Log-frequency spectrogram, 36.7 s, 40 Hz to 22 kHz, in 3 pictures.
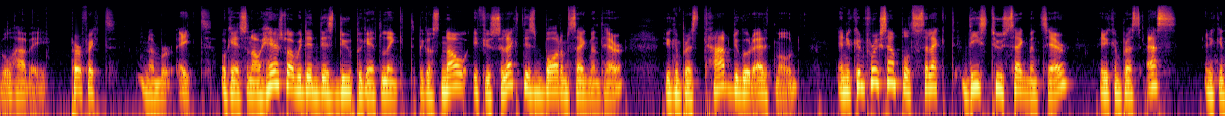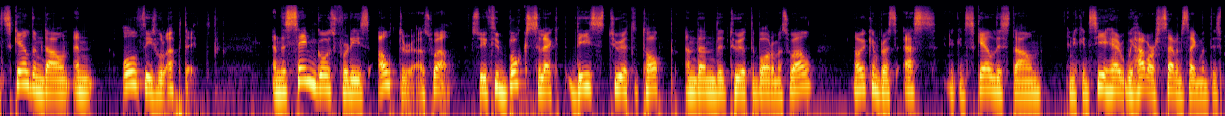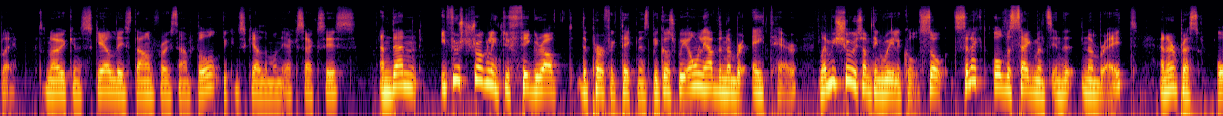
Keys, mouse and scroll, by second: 0.0 ctrl+click, 2.1 Tab, 2.3 click, 2.5 click, 4.7 click, 4.9 click, 6.9 Tab, 7.9 click, 8.4 click, 11.3 s, 14.3 Escape, 14.9 click, 15.8 shift+click, 16.9 click, 17.3 click, 18.9 click, 20.8 s, 22.8 click, 24.8 shift+middle click, 24.8-25.9 scroll down 1, 24.8 s, 26.3 Escape, 26.6 s, 26.7 click, 26.7 x, 28.2 click, 28.2 shift+middle click, 28.2-28.5 scroll down 2, 28.5 Tab, 31.3 click, 32.4 scroll down 1, 32.6 shift+middle click, 32.7 alt+a, 33.6 click, 35.3 shift+middle click, 36.6 alt+d.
